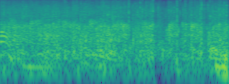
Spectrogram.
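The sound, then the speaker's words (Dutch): Audience applause at a recipe competition, a dense, steady clapping that stays loud and even throughout, with no voices standing out over it. “We mogen best klappen, mensen.”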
